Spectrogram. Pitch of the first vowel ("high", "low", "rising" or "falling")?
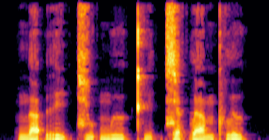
low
